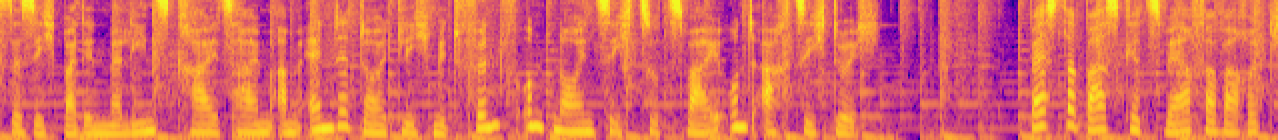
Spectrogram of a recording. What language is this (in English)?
German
